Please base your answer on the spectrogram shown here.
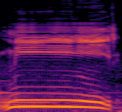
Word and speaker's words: মীর: বন্ধুরা আমাকে মীর ডাকে মীর উচ্চারণটা একটু টেনে মীর এরকম বুঝতে পারলে পারলাম বসো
